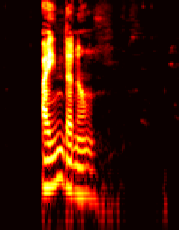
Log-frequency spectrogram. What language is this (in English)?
Galician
